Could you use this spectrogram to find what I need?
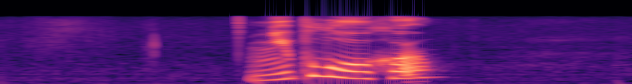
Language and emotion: Russian, positive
